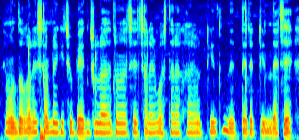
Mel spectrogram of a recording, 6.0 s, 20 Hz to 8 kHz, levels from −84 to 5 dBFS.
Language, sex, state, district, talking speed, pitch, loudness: Bengali, female, West Bengal, Dakshin Dinajpur, 150 wpm, 190 Hz, -18 LUFS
